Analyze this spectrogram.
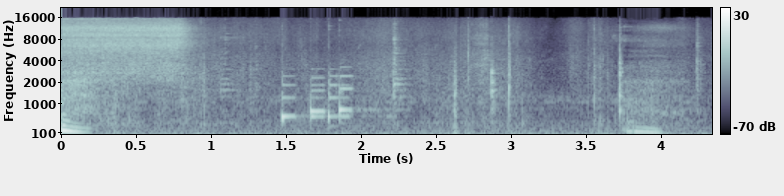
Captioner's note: Phone chimes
